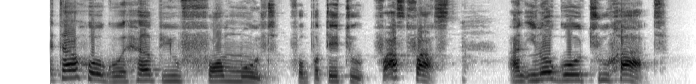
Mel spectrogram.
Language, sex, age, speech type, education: Nigerian Pidgin, male, 30-45, spontaneous, tertiary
